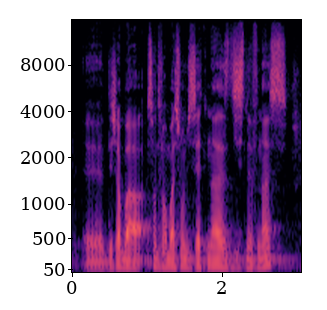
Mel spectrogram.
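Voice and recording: A man speaks low, with a slightly mellow tone and fairly even intonation. The recording is very clean, with a silent background. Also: moderate pace.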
